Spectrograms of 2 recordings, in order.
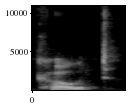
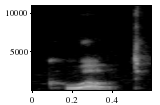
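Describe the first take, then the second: First: The word begins with a plain k sound. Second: The word begins with a kw sound. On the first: "if it is pronounced as coat" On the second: "if it is pronounced as quote"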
